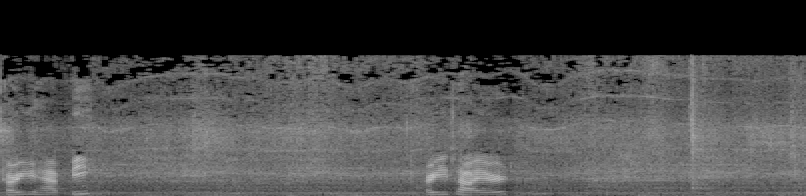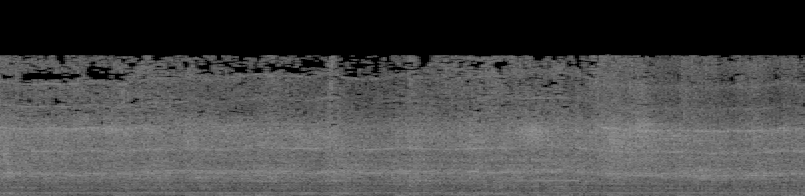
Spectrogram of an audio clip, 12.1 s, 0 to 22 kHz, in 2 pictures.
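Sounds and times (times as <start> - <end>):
machinery hum: 0.0 - 12.0.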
